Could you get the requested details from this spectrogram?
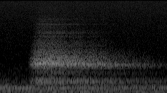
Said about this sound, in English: Breathe out all of the air from your lungs.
